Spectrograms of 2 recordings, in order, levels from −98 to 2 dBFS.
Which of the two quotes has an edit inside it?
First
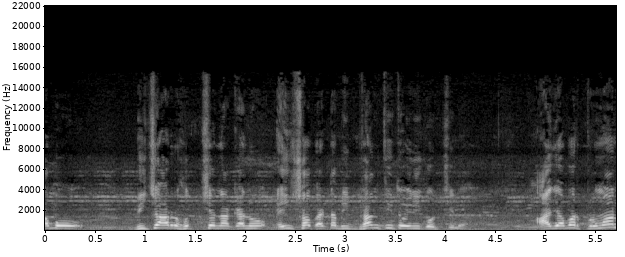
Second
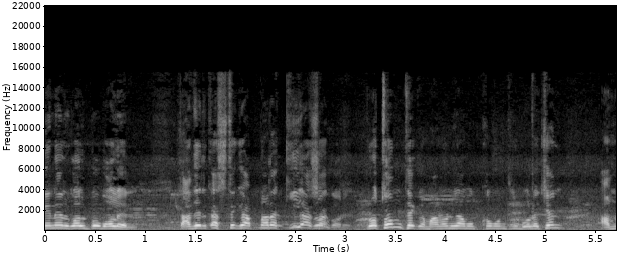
second; 1 cut; at 2.7 s

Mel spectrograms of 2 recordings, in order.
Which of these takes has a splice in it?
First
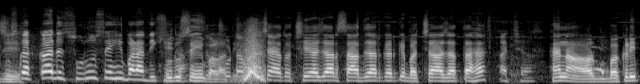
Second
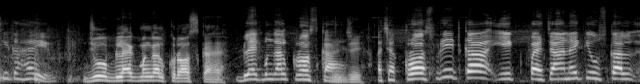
first; 1 cut; at 2.4 s

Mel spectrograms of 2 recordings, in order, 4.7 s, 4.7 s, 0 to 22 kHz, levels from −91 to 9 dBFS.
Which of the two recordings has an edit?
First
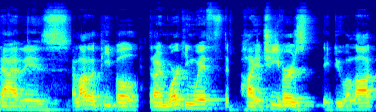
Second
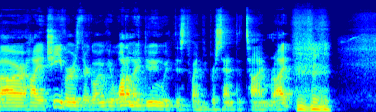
first; 3 cuts; at 0.9 s, 1.8 s, 2.7 s

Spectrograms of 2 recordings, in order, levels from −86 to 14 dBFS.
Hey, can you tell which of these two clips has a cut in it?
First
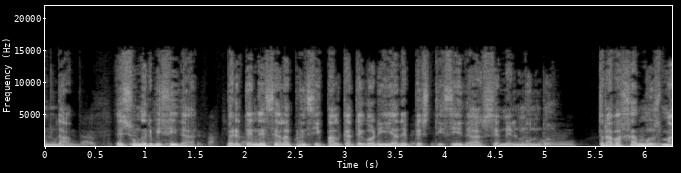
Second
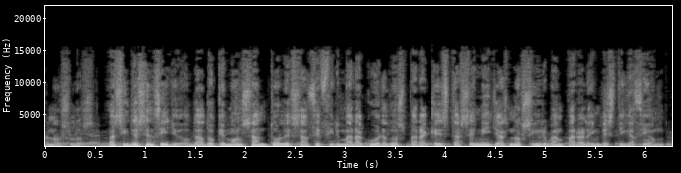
first; 1 cut; at 3.4 s

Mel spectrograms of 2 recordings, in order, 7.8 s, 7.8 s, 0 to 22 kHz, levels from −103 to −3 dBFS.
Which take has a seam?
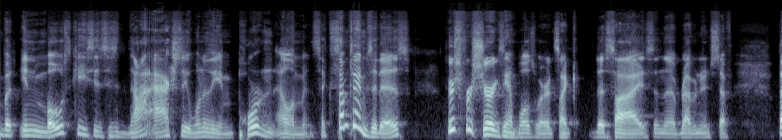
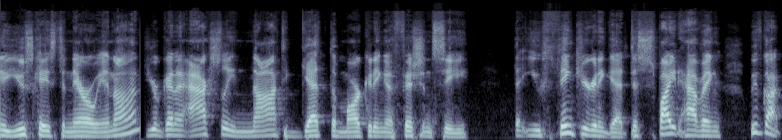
second; 1 cut; at 1.4 s

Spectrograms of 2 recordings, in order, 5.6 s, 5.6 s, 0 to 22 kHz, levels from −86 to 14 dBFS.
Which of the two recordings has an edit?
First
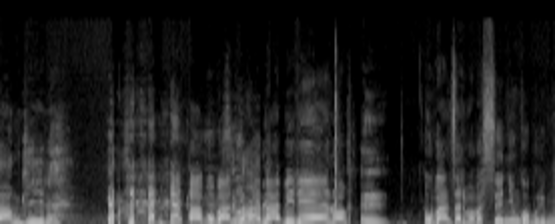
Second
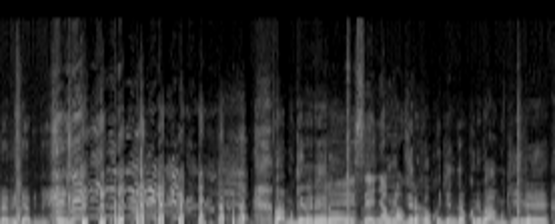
second; 1 cut; at 2.5 s

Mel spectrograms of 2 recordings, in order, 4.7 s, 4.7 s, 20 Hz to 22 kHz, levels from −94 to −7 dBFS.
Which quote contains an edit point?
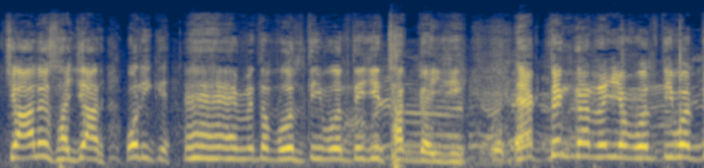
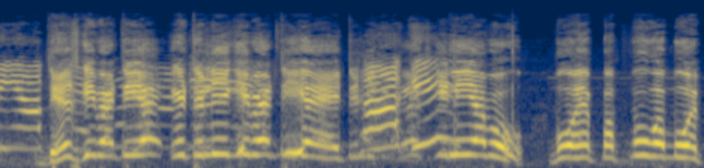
second; 1 cut; at 3.6 s

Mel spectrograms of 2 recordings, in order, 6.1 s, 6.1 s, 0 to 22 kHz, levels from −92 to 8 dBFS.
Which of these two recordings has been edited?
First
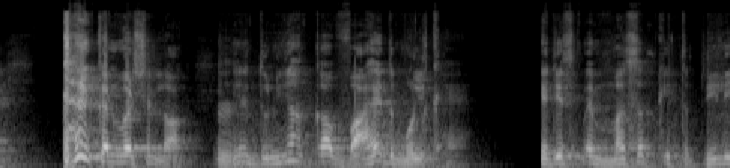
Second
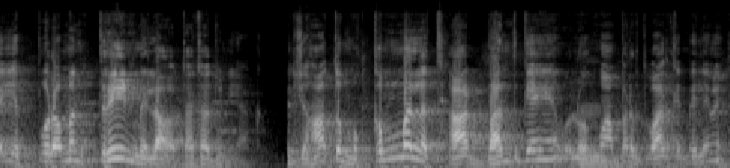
second; 1 cut; at 2.5 s

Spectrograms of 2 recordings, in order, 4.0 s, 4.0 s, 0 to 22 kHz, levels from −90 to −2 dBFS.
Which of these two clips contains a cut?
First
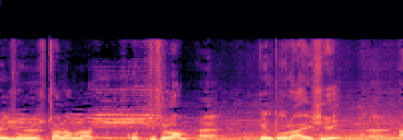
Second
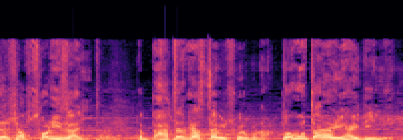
second; 1 cut; at 2.7 s

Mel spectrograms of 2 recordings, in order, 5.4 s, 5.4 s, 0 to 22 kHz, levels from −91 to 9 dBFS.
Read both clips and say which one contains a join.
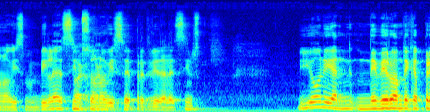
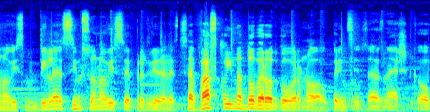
second; 1 cut; at 2.2 s

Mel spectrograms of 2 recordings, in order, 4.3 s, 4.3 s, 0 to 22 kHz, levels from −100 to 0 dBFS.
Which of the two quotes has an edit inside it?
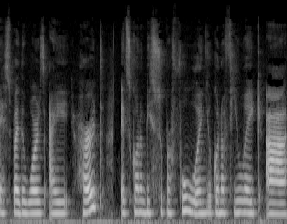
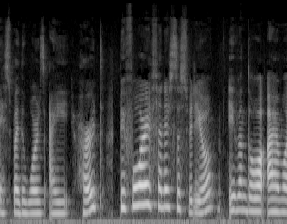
first; 1 cut; at 1.6 s

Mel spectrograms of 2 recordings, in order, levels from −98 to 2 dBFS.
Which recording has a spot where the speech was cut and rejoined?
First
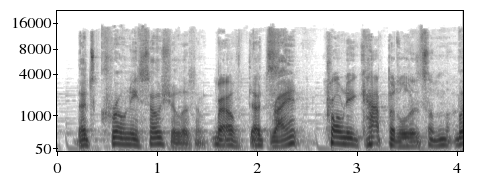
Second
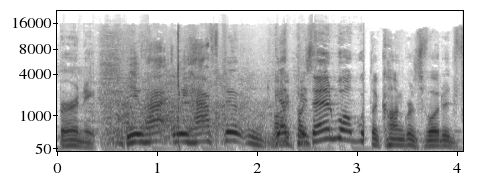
second; 1 cut; at 3.1 s

